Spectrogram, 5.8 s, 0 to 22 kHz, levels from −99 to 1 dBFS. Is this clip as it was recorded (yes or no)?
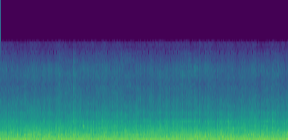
no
